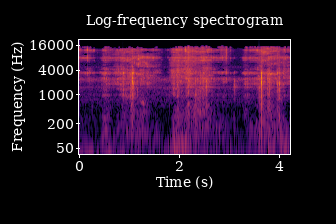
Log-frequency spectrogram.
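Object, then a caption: Wooden beads of a roller massager. Fingernails run across the wooden beads of a wooden bead roller massager's frame and tap on them. Soft, bright scraping rolls in waves between several sharp, dry clicks that ring briefly around 2 kHz, with almost no low end.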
